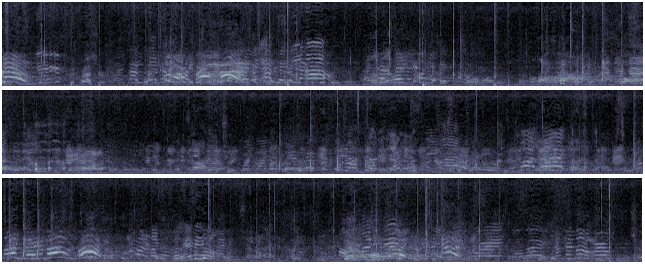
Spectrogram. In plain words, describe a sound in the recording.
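Young women shout and call out outdoors in the open.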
